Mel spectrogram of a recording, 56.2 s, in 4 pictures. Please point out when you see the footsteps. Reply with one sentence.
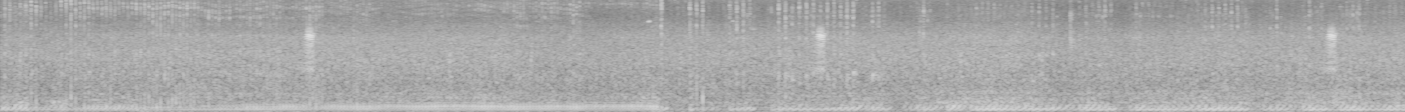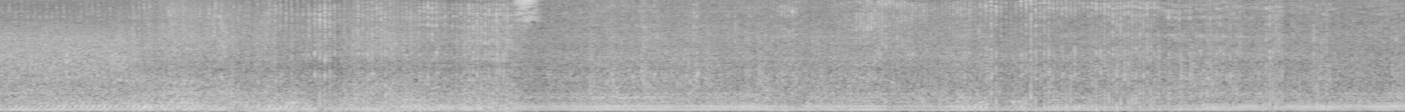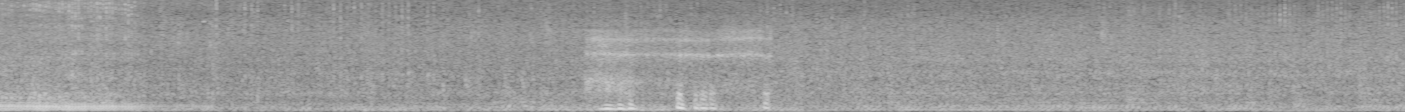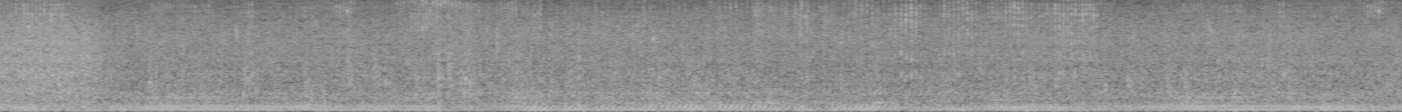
The footsteps can't be heard in this clip.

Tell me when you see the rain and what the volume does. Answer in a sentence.
You can hear the rain from 0.0 to 56.1 s, getting quieter.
